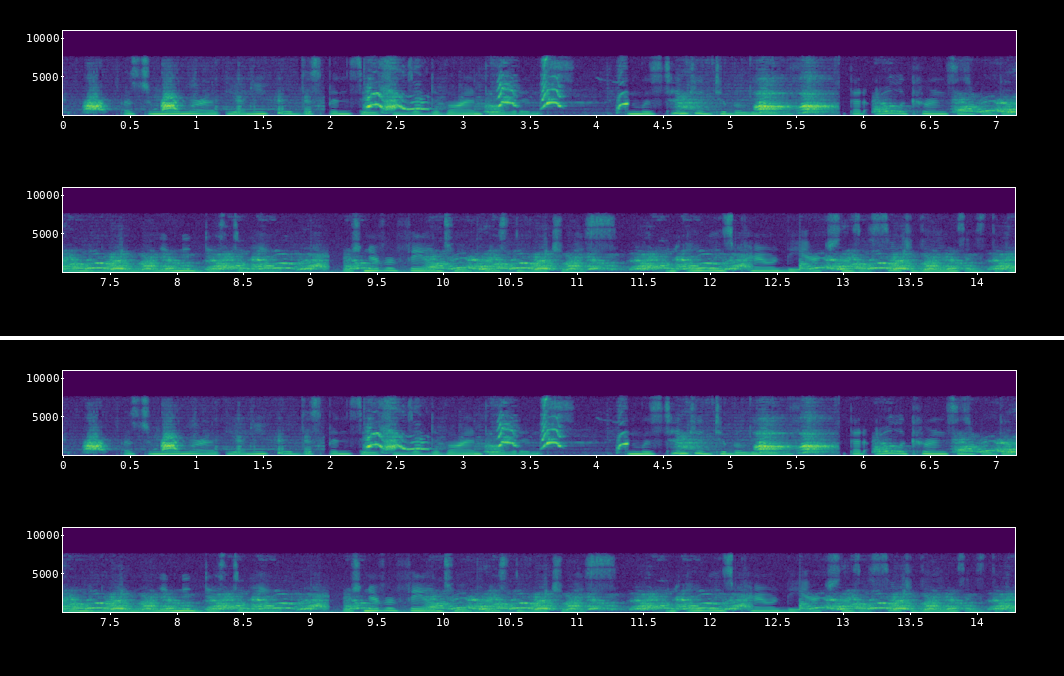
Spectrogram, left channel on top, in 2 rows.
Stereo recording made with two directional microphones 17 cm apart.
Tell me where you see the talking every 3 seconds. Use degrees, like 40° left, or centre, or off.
10° left, centre, 10° right, centre, 20° left.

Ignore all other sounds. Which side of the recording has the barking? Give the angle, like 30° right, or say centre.
10° left.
